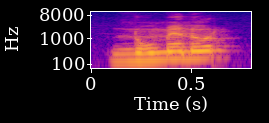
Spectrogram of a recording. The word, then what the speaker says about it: Númenor: Fora isso, se não tivesse isso nessa sílaba, a gente teria uma palavra proparoxítona, ou seja, com a marca tônica, com a sílaba forte na antepenúltima sílaba. Como é o caso de palavras como Númenor, o nome da famosa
